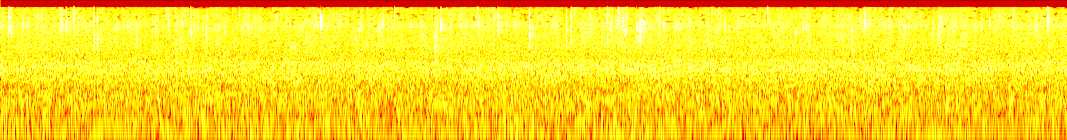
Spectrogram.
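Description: Faint, steady rain from an ambient rain sound-effect track, with a few light drop ticks.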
